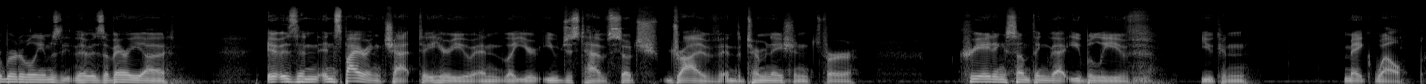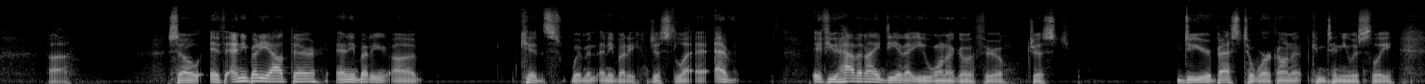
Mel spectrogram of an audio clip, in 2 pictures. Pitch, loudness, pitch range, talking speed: 95 Hz, -28 LUFS, 80-125 Hz, 145 wpm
